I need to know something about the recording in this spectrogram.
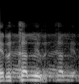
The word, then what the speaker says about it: ہرقل: من قریش، ہرقل بادشاہ، ہماری زبان میں اس کو لفظ بولا جاتا ہے ہرقل، اس کا اصلی تلفظ جو ہے وہ ہرقل ہے، قاف کے اوپر جزم کے ساتھ، ہرقل۔ ہرقل نے بھیجا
